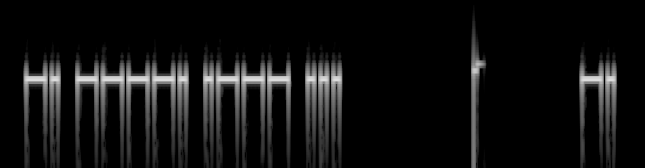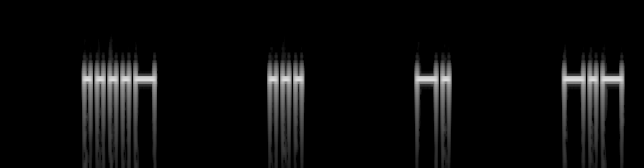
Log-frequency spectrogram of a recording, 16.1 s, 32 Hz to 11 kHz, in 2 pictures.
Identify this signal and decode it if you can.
Morse code, heard as a keyed tone, about 15 wpm, spaced as for 7 wpm, 700 Hz. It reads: N9JS N4SNK
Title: USA Call Signs - 6x Character Spacing - 15wpm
